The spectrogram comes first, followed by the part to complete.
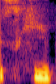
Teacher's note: Але не пом'якшується. У слові «схід» «х» – це пом'якшений задньоротовий, а не зубний. Тому він пом'якшуватися не буде.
